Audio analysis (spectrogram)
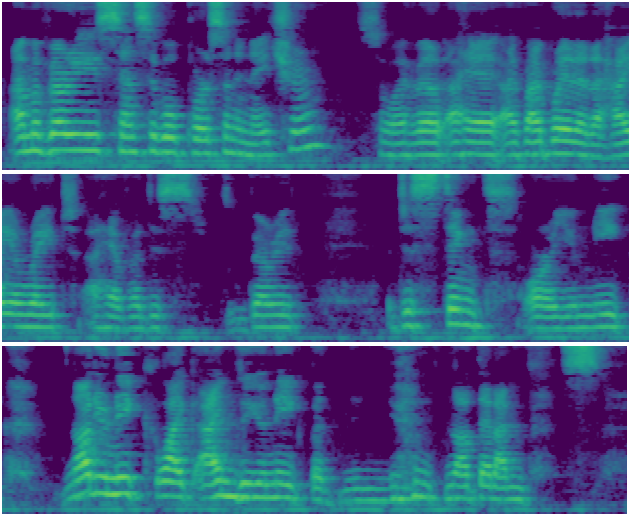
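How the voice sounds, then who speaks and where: A woman's voice: medium pitch, a little slow, mellow. A woman in her late thirties from Portugal, talking to camera in an earnest, reflective monologue full of hesitations and restarts. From Portugal, born in Angola. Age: 30s. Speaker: vlogger.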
